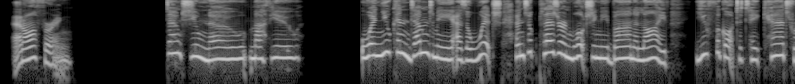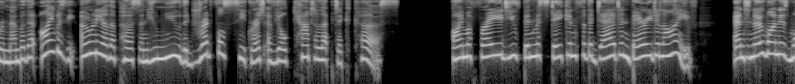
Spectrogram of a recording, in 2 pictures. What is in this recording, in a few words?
Youthful Witch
